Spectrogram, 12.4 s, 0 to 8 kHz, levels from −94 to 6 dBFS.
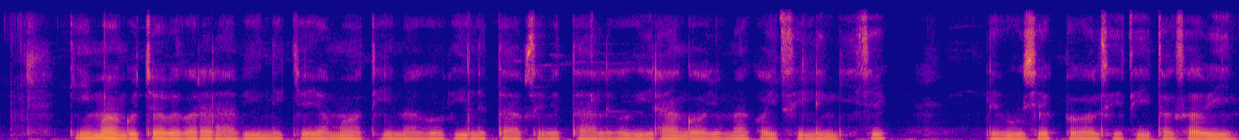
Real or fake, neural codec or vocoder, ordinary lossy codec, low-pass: real; none; none; 7.2 kHz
